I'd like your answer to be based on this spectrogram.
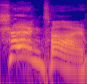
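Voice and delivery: big, booming announcer voice. Picturing a flaming basketball dunk: big booming NBA Jam announcer voice. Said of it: "the big booming announcer voice goes".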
